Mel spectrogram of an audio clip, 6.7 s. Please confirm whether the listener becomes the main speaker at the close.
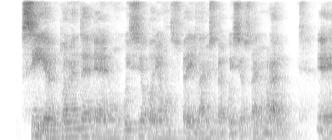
Yes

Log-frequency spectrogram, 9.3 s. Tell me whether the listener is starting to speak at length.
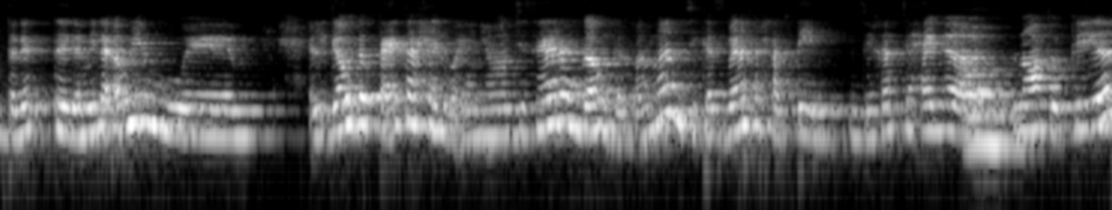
No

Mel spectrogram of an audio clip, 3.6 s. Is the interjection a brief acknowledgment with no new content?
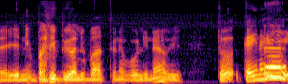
Yes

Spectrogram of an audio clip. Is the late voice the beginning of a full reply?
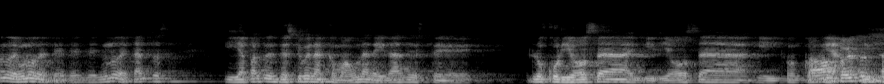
Yes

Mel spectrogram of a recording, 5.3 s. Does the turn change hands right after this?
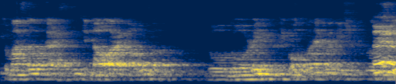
Yes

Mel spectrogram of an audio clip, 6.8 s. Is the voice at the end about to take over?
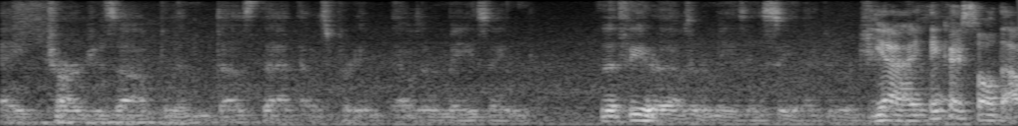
Yes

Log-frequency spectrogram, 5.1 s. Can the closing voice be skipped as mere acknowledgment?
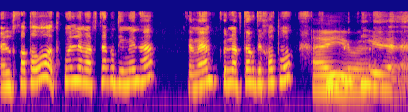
Yes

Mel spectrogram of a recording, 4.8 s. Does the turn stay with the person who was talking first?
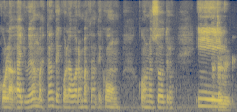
Yes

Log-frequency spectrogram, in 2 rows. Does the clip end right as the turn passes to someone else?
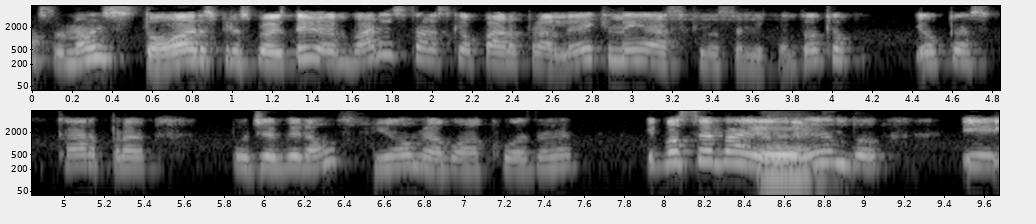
No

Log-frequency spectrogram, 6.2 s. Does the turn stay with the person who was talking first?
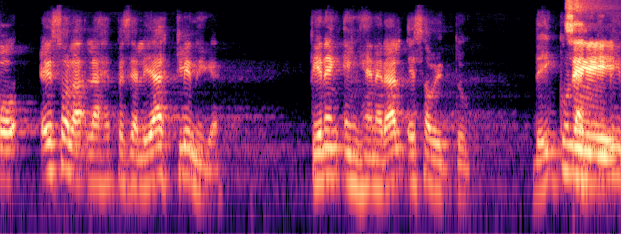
Yes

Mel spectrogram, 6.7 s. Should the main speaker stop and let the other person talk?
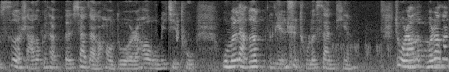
No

